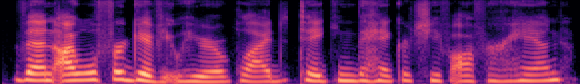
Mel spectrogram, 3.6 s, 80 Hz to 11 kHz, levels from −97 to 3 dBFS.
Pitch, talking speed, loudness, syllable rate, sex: 225 Hz, 215 wpm, -19 LUFS, 5.6 syllables/s, female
